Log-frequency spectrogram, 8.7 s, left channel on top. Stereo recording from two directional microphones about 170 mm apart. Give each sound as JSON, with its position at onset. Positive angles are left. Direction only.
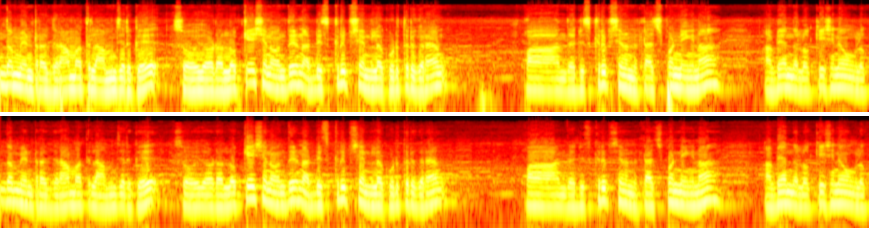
{"t": 0.0, "sound": "speech", "side_deg": 25}
{"t": 5.2, "sound": "a man's voice", "side_deg": -5}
